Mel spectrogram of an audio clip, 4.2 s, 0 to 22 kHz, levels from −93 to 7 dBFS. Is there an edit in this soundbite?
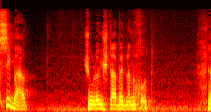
no; 0 cuts

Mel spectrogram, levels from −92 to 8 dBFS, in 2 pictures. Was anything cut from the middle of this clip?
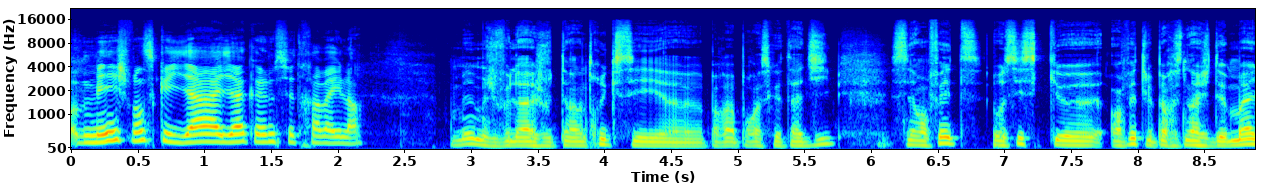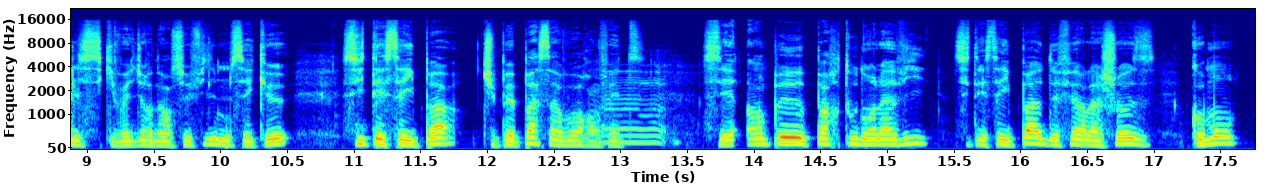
no; 0 cuts

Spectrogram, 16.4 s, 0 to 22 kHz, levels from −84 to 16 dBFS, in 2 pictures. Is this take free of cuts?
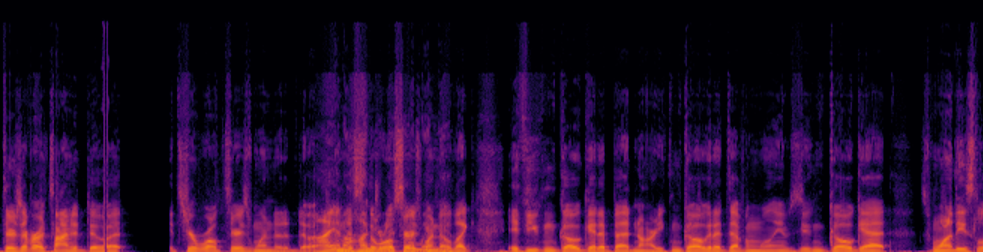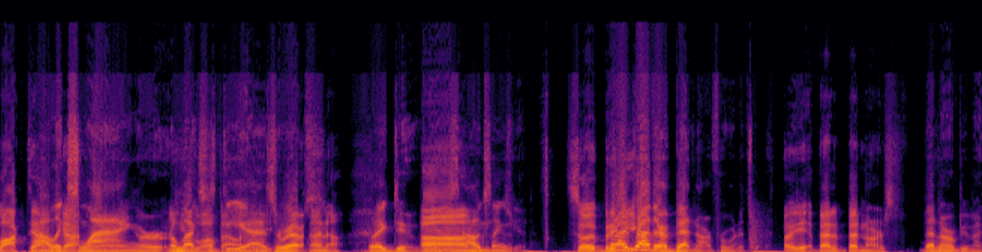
no; 2 cuts; at 10.7 s, 12.5 s

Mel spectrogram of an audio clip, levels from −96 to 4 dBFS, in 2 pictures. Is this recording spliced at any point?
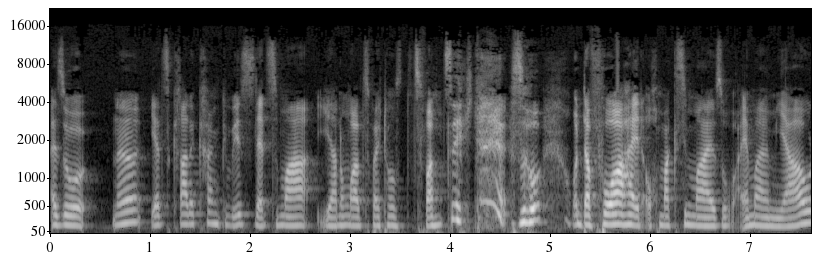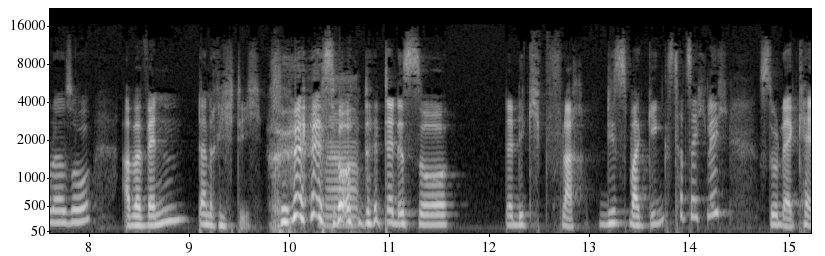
no; 0 cuts

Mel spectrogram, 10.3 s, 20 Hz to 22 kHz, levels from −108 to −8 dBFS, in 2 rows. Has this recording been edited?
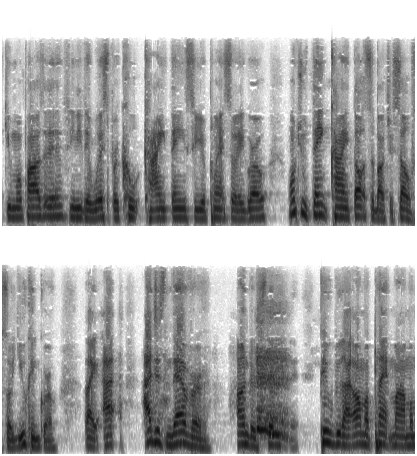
no; 0 cuts

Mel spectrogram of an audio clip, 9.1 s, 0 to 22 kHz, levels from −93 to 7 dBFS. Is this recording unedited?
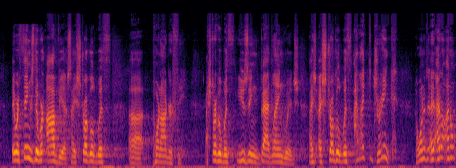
yes; 0 cuts

